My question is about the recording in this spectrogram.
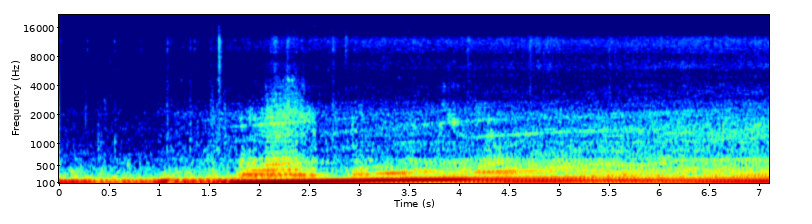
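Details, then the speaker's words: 1969 Ford Mustang with C4 automatic, cruising around 35 mph: engine note climbs and drops in steps as the transmission keeps shifting up and down; gear hunting, worse as transmission heats up, cause not pinned down. "y you hear that it just keeps like it just keeps shifting which is real Annoying on short drives it's not bad I can deal with it but when I'm in the car for 3 hours and it keeps doing that it seems to get worse as the engine heats up"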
